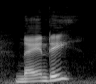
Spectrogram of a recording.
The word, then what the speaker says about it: Nadi: Okay, so to get there, you fly to Nadi? – Yep, that's correct. – Okay, yep. which is spelt with only one N. There's no, it's N A D I.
